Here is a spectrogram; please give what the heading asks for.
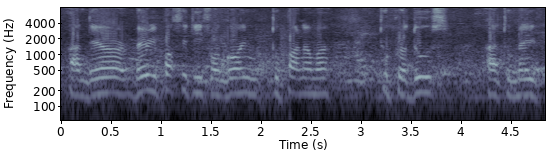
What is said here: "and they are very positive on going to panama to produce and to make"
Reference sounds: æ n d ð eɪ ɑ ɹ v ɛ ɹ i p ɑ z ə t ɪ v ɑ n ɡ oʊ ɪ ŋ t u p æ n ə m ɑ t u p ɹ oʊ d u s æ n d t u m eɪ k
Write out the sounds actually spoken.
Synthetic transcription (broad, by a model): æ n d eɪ ɑ ɹ v ɛ ɹ i p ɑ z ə t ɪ f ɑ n ɡ oʊ ɪ ŋ t u p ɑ n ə m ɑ t u p ɹ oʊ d u s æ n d t u m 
